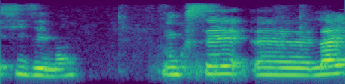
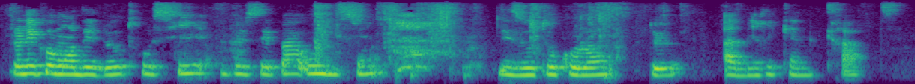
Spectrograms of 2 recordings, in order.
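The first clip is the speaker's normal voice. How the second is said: ordinary talk, nothing marked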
